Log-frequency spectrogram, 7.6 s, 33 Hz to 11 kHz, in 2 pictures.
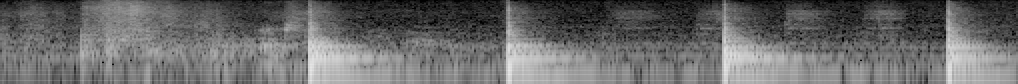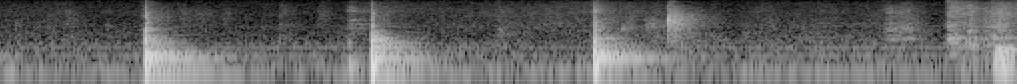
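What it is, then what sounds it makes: Resonant wooden guitar body (tap tone). A wooden guitar top and body is tapped in a steady series of seven firm knocks, with softer taps at the start and end. Each tap gives a warm, hollow tap tone centred near 260 Hz that rings briefly as the air chamber inside vibrates and pushes air out. The top, whose scalloped braces let it vibrate more, sounds resonant.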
